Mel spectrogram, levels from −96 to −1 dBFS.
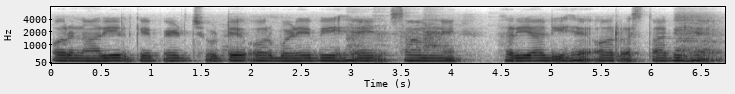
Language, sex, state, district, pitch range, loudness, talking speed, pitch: Hindi, male, Gujarat, Valsad, 135-145 Hz, -16 LUFS, 140 wpm, 140 Hz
